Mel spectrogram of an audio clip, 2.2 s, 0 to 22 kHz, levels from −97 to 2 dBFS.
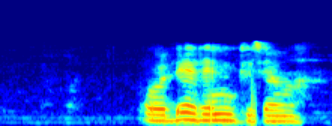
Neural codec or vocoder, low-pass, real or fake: codec, 44.1 kHz, 7.8 kbps, Pupu-Codec; 5.4 kHz; fake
